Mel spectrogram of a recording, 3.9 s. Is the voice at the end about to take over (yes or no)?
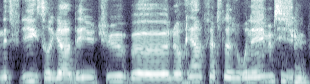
yes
